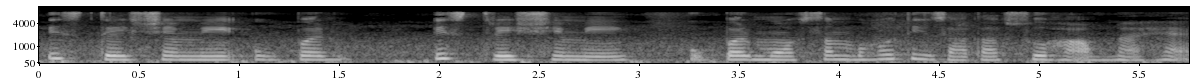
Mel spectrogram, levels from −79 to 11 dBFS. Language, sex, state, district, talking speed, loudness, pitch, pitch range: Hindi, female, Punjab, Fazilka, 145 wpm, -17 LUFS, 220 Hz, 210-230 Hz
